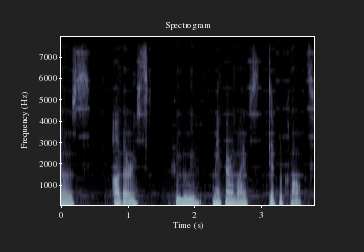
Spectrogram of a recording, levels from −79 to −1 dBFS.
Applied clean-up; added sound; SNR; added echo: neural separator model SepFormer DNS4.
